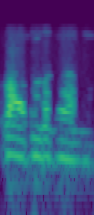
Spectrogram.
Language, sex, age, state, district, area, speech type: Telugu, male, 60+, Andhra Pradesh, East Godavari, rural, conversation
